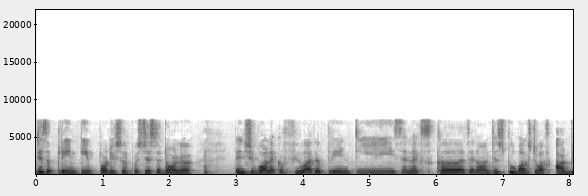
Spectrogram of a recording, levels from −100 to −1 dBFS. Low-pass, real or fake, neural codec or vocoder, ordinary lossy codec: 7.2 kHz; fake; codec, 16 kHz, 2 kbps, FunCodec, trained on LibriTTS, 25 frames a second; none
